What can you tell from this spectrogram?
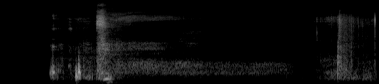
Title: cold sneezes 🤧 first video ever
